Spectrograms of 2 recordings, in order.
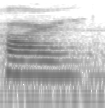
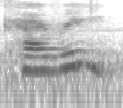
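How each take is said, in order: First: The first vowel sounds like the one in 'car'. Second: The first vowel sounds like the one in 'sky'. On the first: The speaker calls it wrong. "It's not Kari" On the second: The speaker calls it right. "his name is Kyrie"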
